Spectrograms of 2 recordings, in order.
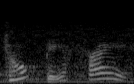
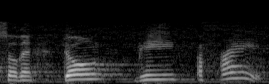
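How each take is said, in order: First: Soft and slow, DONT eased gently down; calm frightened brothers, barely above a breath; kind reassurance. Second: Slow, DONT leaned on and drawn out; kind reassurance. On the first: Joseph soothing his terrified brothers, soft and slow. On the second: Joseph repeating comfort to his brothers, slow and firm. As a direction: press the comfort home, unhurried. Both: Acted. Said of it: "he reassured them and spoke kindly to them".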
